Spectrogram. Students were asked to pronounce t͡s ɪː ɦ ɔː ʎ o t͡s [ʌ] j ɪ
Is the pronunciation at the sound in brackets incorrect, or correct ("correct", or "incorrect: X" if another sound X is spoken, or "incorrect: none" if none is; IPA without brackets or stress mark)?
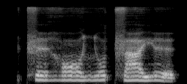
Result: incorrect: a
